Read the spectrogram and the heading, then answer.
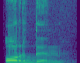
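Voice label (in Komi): "ордын", Komi, female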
